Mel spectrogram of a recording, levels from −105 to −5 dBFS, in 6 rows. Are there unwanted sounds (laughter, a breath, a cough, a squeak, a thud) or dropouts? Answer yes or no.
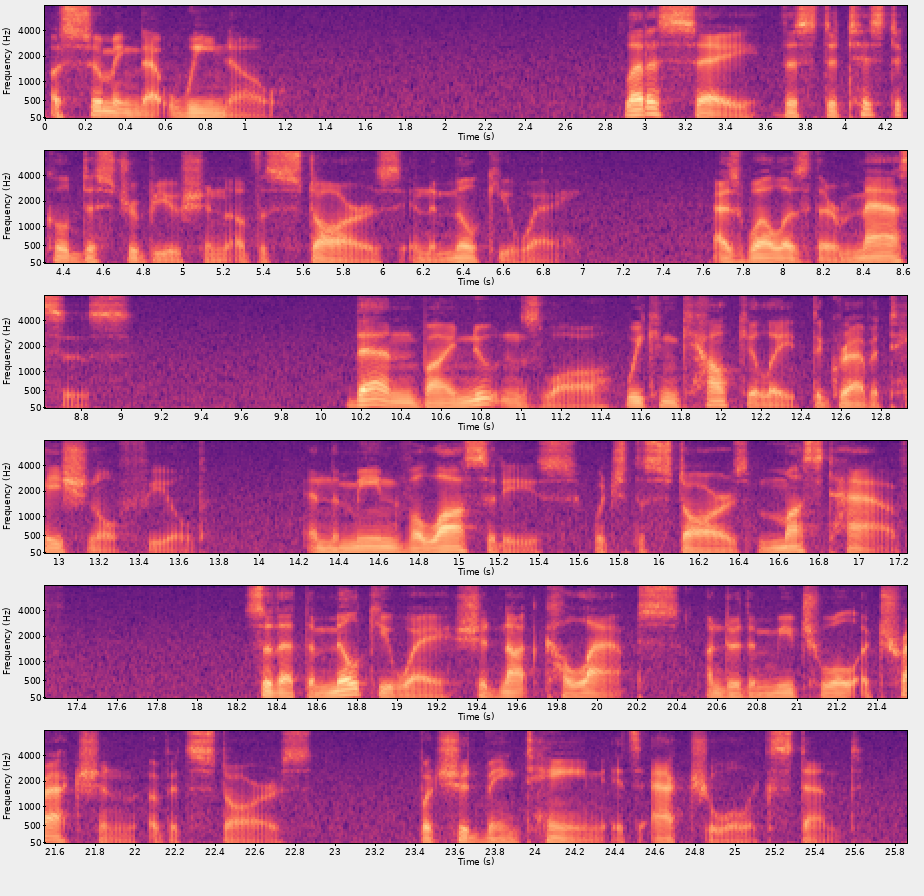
no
